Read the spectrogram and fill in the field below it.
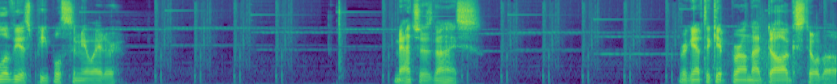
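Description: Footsteps tap lightly on a floor.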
